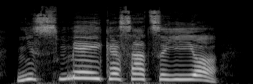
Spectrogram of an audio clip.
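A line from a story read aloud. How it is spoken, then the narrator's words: Shrieking. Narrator (Russian): завопила Женечка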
